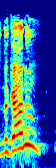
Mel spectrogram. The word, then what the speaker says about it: Ngannou: Francis Ngannou.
